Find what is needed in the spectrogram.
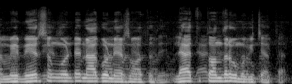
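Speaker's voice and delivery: usual speaking voice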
